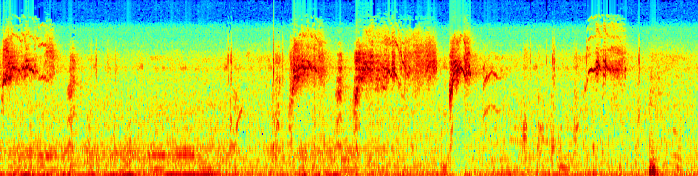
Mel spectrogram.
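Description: Infant macaque giving high-pitched distress screams in about five short bursts, each half a second to a second long, as its mother puts it down on the ground.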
